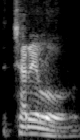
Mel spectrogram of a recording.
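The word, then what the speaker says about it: Xarel·lo: part of it in in spanish is is no is charilo cereal in spanish in catalonia it's quite similar but finishing o or in you is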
